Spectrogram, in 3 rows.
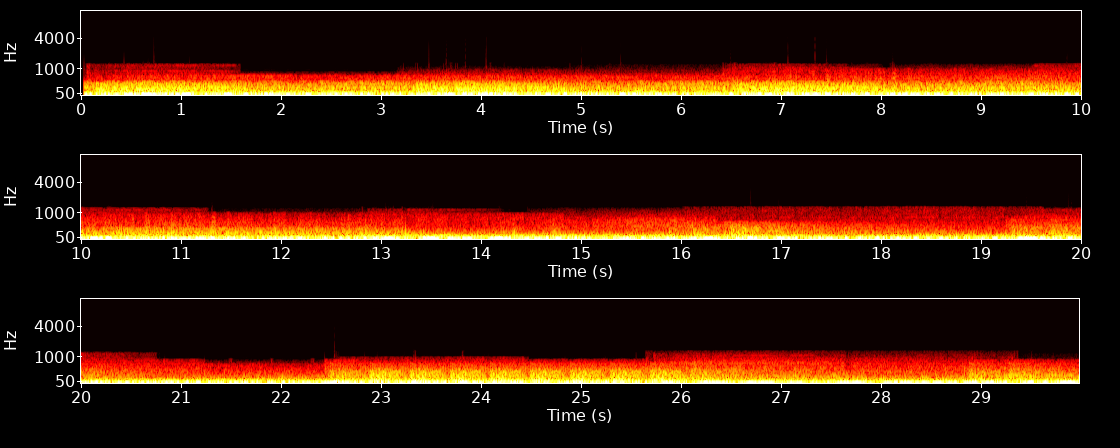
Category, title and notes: Soundscapes > Synthetic / Artificial
Looppelganger #171 | Dark Ambient Sound
Use this as background to some creepy or horror content.
Ambience, Darkness, Drone, Gothic, Hill, Horror, Noise, Sci-fi, Survival, Underground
